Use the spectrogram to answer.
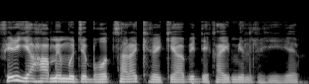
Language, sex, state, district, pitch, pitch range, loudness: Hindi, male, Arunachal Pradesh, Lower Dibang Valley, 115 Hz, 105-130 Hz, -18 LUFS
